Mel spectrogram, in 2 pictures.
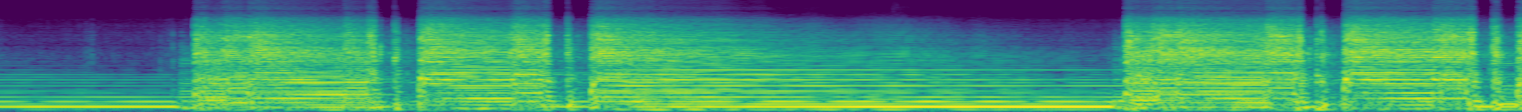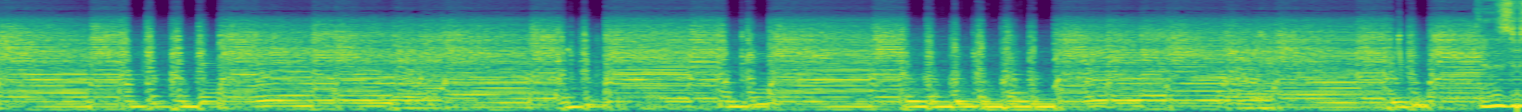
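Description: Electric guitar played through a Defects Arrow overdrive pedal, a Klon-style clone, giving a lightly driven, full tone; loud, continuous chords and riffs with a brief pause near the middle, no talking.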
